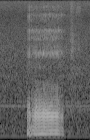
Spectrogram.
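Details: Snoring in a sleeping puppy: a single rough, buzzing breath sound.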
